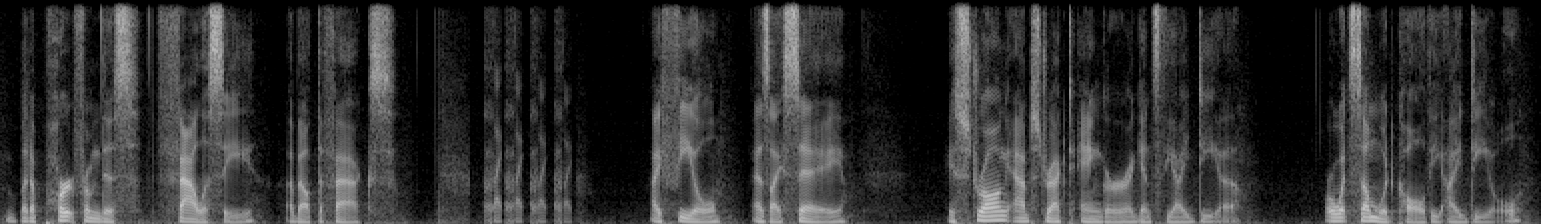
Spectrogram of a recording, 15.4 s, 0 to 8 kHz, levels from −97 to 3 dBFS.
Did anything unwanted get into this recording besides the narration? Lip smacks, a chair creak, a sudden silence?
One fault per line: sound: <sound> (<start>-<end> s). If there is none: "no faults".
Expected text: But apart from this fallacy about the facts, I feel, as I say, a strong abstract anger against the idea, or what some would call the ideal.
sound: laugh (4.8-5.7 s)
